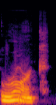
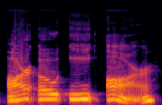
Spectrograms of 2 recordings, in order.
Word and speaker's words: Roerich: You pronounce it Rourke, but it's spelled like Roerich. Roeich? Roerich.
